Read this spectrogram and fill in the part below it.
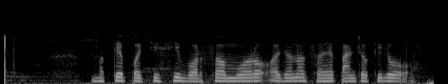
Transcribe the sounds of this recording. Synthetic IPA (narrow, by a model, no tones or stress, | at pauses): mot̪epɔt͡ʃisibɔɾsɔmoɾɔʔɔd͡ʒɔnɔsɔɦepant͡ʃɔkilo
